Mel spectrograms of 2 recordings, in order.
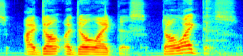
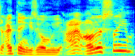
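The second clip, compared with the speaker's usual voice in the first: usual speaking voice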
